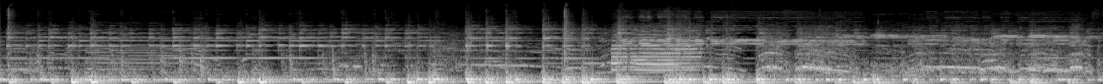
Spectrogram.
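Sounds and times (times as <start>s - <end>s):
large taiko drum beating: 0.0s - 11.0s
voices calling out: 3.4s - 11.0s.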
